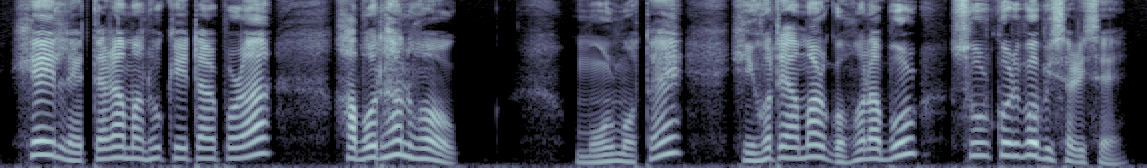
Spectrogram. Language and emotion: Assamese, fearful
